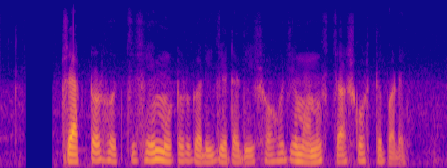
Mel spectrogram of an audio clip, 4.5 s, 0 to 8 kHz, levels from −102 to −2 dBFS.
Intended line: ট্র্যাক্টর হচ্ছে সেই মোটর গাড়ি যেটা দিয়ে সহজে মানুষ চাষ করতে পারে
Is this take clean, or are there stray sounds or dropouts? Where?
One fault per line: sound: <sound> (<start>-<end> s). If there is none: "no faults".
no faults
